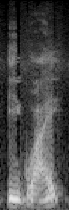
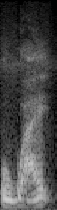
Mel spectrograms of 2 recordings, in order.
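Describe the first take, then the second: First: The name begins with an 'ee' vowel. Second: The name begins with an 'oh' vowel. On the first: The speaker calls it right. "correct pronunciation Igwai" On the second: The speaker calls it wrong. "Some people say Ogwai"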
